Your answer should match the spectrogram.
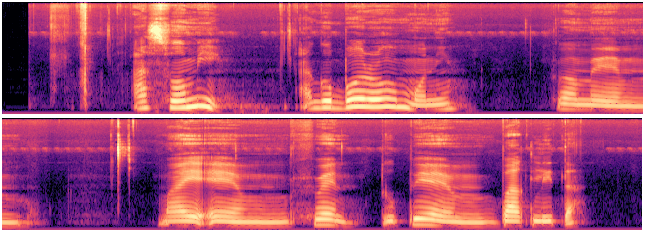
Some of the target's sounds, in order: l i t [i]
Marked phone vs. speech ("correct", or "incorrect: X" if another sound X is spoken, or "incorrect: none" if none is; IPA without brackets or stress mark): incorrect: a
